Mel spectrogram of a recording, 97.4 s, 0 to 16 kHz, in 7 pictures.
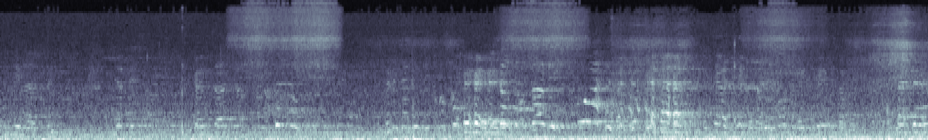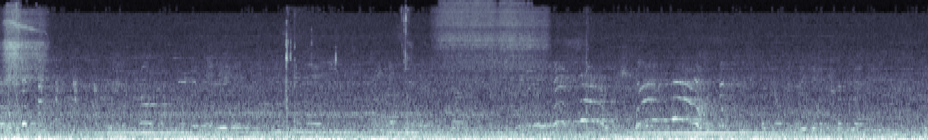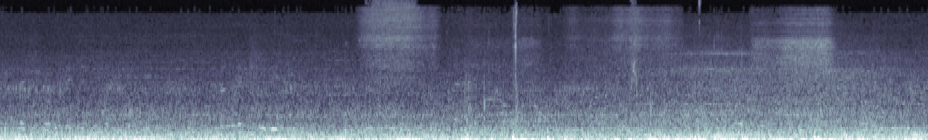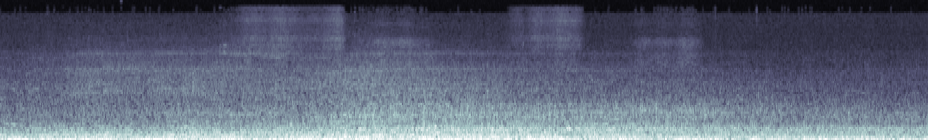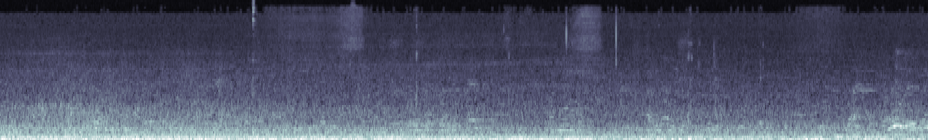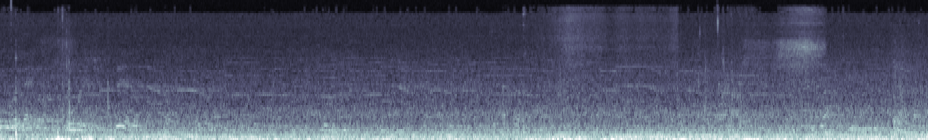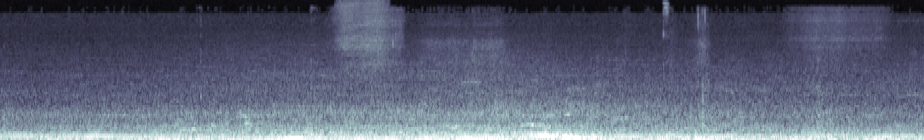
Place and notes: Sur les hauteur de Mons (BE) entre Sainte Waudru et le beffro, vers 1h du matin, psté sur un bac public.
Glasgow, Glasgow City, UK, 7 September 2014, 01:30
